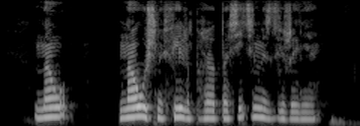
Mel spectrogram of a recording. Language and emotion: Russian, neutral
